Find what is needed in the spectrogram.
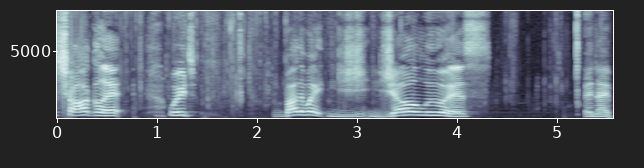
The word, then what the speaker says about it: Joe Louis: I prefer Joe Louis, pronounced Joe Louis.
